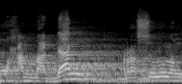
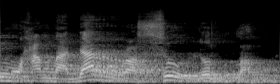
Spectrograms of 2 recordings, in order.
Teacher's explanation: Tanwin, suara tanwin udah nggak ada lagi, udah nggak muhammadan rasulullah, nggak begitu, tapi muhammadar rasulullah. Tuh, jadi tanwin kalau ketemu roh itu idgham bila gunnah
